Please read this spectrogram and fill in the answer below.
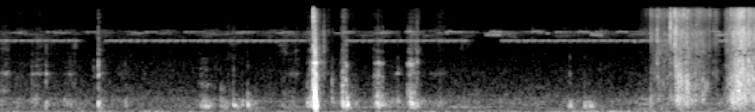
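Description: An insect trilling on a high steady note with short breaks, over a few sharp knocks and taps, the loudest about three seconds in. Near the end comes rustling and crunching in dry leaf litter, like footsteps.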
